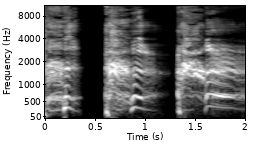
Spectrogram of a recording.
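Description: A man coughing up blood, three harsh, loud, rasping coughs, each separated by a short silence.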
